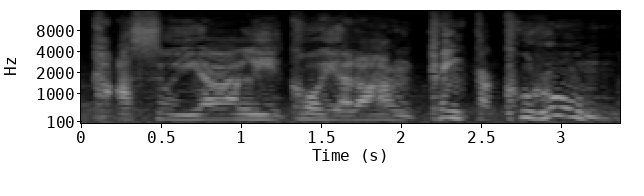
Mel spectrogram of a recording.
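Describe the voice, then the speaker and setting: A man's voice: on the high side, slow pace, bright, forceful tone, faint music behind. A man playing an alien guide in a video game, speaking an invented tongue emphatically. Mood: emphatic.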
